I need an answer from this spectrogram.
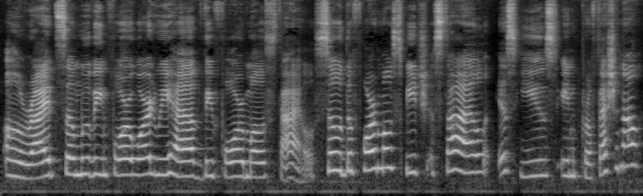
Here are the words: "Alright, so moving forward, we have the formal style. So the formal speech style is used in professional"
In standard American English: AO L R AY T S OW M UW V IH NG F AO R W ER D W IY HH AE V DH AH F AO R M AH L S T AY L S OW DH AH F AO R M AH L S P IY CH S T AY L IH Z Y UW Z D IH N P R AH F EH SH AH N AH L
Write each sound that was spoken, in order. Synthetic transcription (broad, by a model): AO L R AY T S OW M UW V IH NG F AO R W ER D W IY HH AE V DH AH F AO R M AH L S T AY L S OW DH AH F AO R M AH L S P IY CH S T AY L IH Z Y UW Z D IH N P R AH F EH SH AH N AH L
